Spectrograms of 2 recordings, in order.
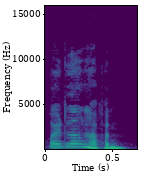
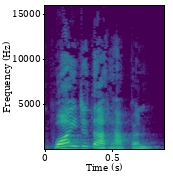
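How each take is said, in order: First: It is said in a soft, gentle tone. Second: It is said in a short, curt tone.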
